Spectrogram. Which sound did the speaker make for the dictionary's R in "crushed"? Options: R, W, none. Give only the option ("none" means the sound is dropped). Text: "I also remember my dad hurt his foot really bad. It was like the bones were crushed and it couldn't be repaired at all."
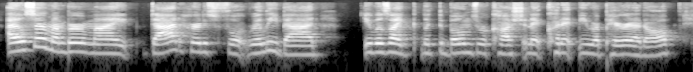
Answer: none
